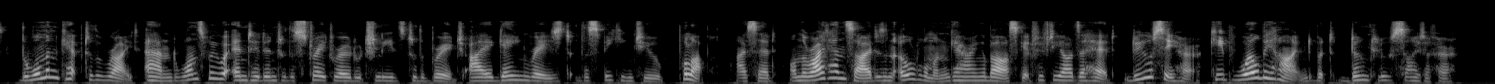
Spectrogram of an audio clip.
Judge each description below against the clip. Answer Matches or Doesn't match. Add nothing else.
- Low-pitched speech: Doesn't match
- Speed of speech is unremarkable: Doesn't match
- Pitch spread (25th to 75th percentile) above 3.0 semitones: Matches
